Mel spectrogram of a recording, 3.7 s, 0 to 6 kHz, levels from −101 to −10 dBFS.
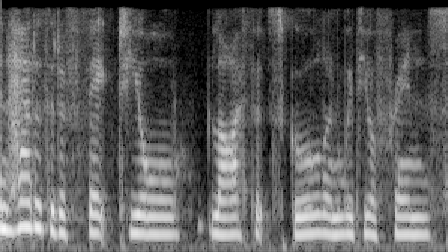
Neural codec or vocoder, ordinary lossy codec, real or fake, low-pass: vocoder, 44.1 kHz, 128 mel bands every 512 samples, BigVGAN v2; MP3, 48 kbps; fake; 5.4 kHz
